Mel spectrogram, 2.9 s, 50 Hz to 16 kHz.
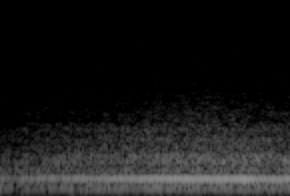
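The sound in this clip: A car engine runs on a bargain car priced at $425, giving a steady low hum with a constant droning tone. The sound grows slightly louder over time, with no voices.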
